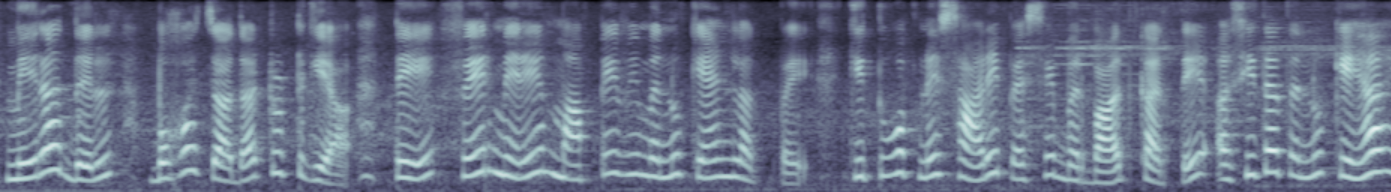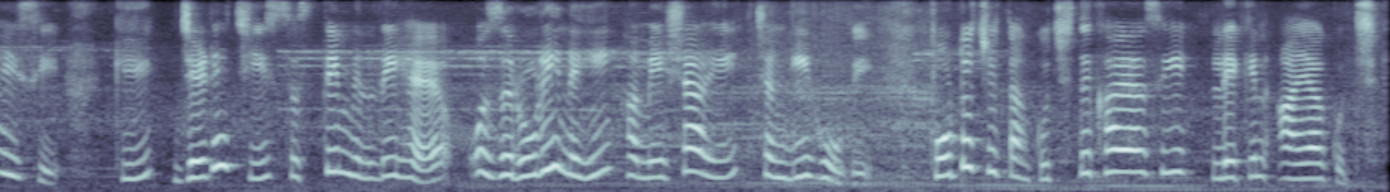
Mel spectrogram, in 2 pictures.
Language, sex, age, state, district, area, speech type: Punjabi, female, 18-30, Punjab, Rupnagar, urban, spontaneous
